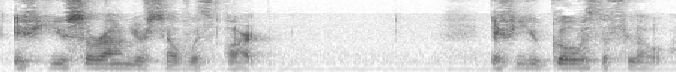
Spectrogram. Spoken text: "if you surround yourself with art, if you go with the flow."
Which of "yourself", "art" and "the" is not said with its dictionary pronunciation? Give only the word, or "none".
none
